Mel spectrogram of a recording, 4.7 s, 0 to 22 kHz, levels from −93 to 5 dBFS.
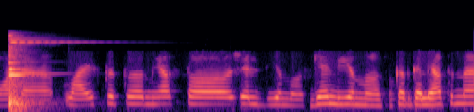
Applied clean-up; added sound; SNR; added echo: none; Tools; -2 dB; none.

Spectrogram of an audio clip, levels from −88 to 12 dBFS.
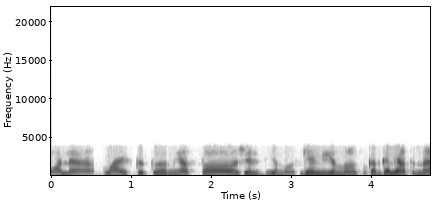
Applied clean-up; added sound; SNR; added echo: none; none; none; none.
